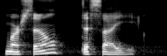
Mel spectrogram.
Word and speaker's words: Marcel Desailly: I'm not going to pronounce this correctly. I've been trying. I've been practicing. Marcel Desailly. – You got it.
